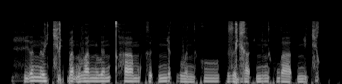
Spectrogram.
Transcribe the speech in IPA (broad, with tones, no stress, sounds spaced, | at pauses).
h ḭ˧˥ ə̯ n ə˨˦ j t͡ɕ o̰˧˨ j ɓ a̰˧˨ n v a˧ n l ə˨˦ n t̪ʰ aː˧ m k ə˨˩ t̚ ɲ a˦˥ k̚ v ə˨˩ n k u˧ | z ə̰˧˨ j ɣ a˨˩ k̚ ɲ ə˧ n k w aː˨˩ t̚ ɲ ɛ˧˩ t͡ɕ u˦˥ k̚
